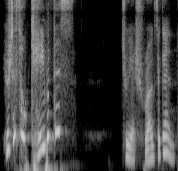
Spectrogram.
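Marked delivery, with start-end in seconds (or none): 0.0-1.5 very high, louder disbelieving question; can't believe what he hears; incredulous. Acted. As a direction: Dazai to Chuya, shrill-free high disbelief. Dazai incredulous.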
